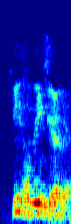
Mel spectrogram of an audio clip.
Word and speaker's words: Kislinger: Kislinger, no es Kissinger. No es Kislinger. Kislinger. Así es.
